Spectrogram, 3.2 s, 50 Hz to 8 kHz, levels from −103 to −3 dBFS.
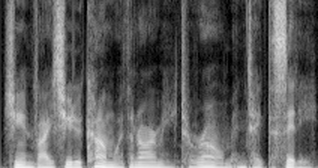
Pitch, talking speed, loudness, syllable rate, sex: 105 Hz, 265 wpm, -17 LUFS, 5.9 syllables/s, male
